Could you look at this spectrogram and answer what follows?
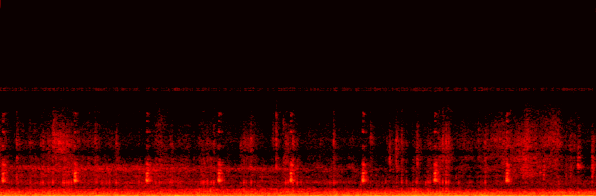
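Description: Steady low rumble inside a moving car, continuous road and engine drone with faint ticking above it, even and unbroken throughout, no talking.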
